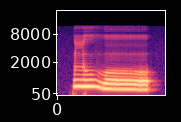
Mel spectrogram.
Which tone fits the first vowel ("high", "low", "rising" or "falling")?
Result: high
